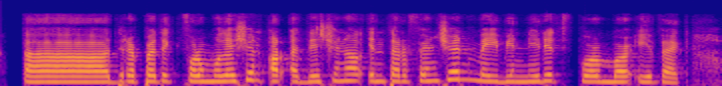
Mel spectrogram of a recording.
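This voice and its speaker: Speaking in an Indonesian accent with fairly even intonation, this voice has a dry, close sound with no echo over a quiet background. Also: woman. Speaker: medical student researcher. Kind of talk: conference presentation; Q&A answer. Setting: conference with judges. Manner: halting.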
